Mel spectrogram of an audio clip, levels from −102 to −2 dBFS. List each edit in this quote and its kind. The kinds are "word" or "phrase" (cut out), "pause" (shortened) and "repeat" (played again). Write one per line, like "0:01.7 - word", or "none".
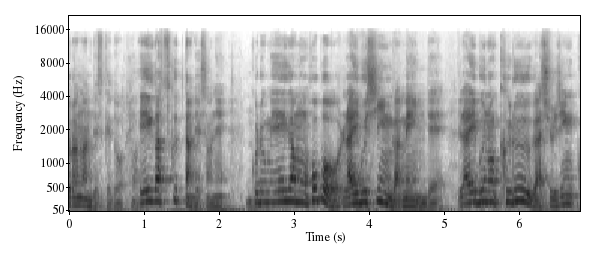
0:05.2 - word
